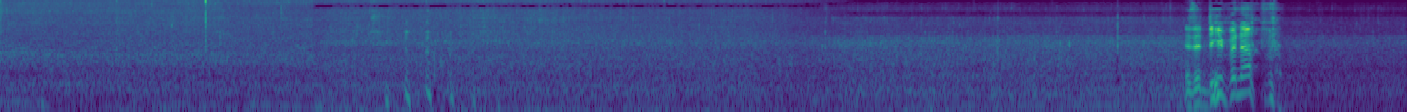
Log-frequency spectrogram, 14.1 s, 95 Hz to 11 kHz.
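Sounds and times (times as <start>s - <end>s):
river rushing: 0.0s - 14.0s.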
